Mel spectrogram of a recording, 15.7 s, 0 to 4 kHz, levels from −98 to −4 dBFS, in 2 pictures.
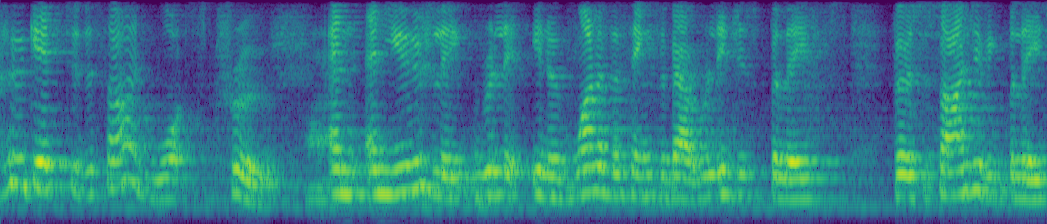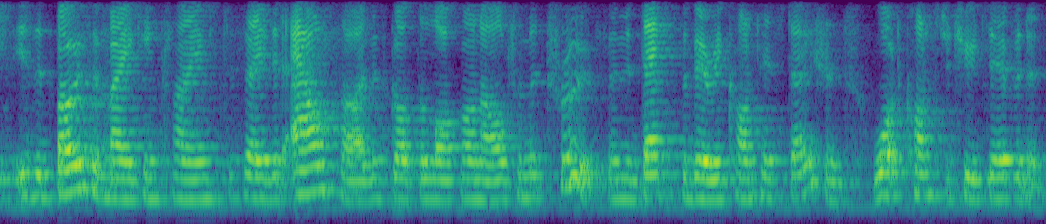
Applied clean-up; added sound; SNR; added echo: none; none; none; reverberation time 0.3 s.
